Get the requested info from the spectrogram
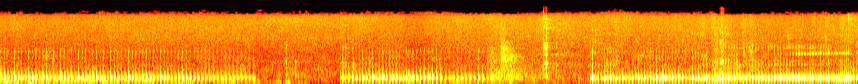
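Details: Leopard being scratched, giving a low, steady pulsing rumble in long stretches, broken by two short pauses, with a few faint clicks and rustles between bouts.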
